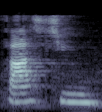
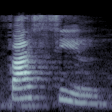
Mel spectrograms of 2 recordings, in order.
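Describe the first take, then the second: First: Fácil said as fasiu, the L turned to U; Rio-style fácil. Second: Fácil with a clear final L, fasil; Spanish fácil with a real L at the end. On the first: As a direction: demo of the carioca fácil with a U ending. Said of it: "a gente põe o som do U". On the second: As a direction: end fácil on a crisp L, the tongue up. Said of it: "som de L em espanhol". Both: Shown as a demonstration.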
